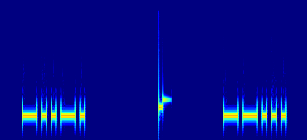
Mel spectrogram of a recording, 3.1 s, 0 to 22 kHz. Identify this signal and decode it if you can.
Morse code, heard as a keyed tone, about 25 wpm, 700 Hz. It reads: / 7
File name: Single Character (Letter:Number:Punctuation:Prosign) - Rapid-Fire - 25wpm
